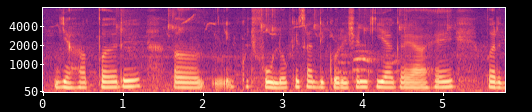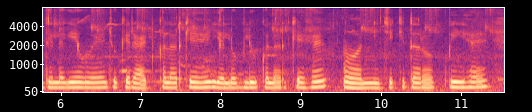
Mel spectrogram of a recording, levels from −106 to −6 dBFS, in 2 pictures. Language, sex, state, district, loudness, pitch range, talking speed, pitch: Hindi, female, Bihar, Jahanabad, -15 LUFS, 175-190 Hz, 165 wpm, 180 Hz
